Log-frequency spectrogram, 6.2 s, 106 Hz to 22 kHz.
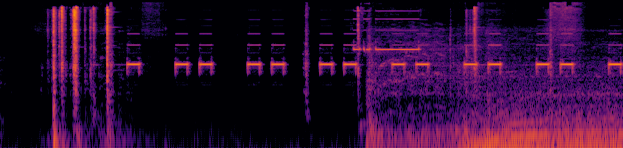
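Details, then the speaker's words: Stock Mazda FD RX7 rotary, dead cold start after replacing the double throttle system vacuum line and check valve: door chime, then engine fires and settles into a steady cold idle with no oscillation. "valve cold start everything works as it should now so I'm super happy"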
